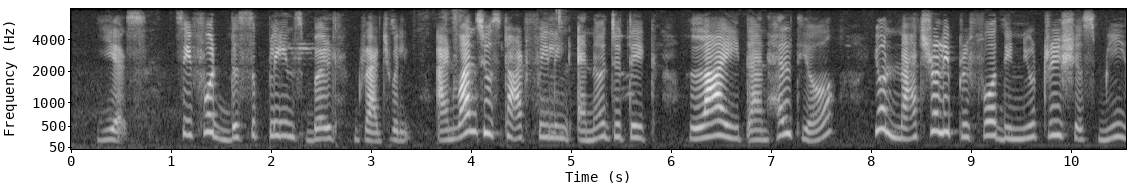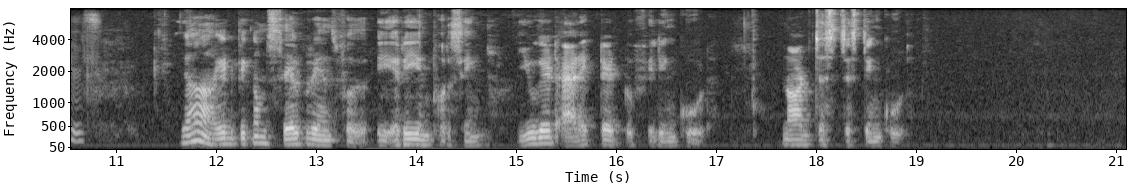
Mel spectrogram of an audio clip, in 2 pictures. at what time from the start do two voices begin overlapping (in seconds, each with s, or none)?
none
